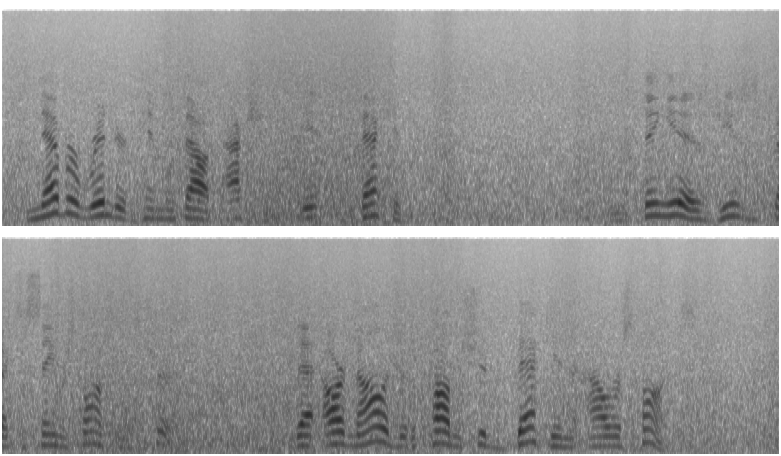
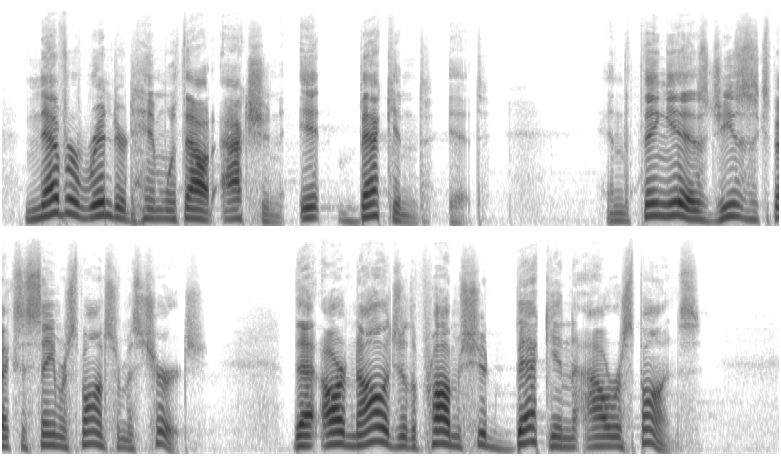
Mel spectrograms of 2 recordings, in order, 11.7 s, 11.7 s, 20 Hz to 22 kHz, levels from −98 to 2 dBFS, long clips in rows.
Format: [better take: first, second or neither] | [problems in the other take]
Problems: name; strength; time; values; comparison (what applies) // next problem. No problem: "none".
second | hiss; loud; throughout; 6 dB below the speech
